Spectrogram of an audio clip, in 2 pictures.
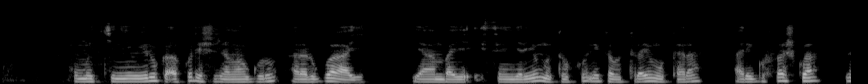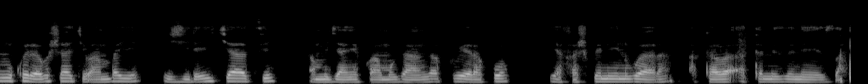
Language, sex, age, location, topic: Kinyarwanda, male, 18-24, Kigali, health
